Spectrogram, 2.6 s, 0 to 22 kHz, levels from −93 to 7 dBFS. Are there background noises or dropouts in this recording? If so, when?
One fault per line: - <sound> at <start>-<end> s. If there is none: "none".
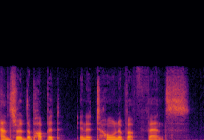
none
